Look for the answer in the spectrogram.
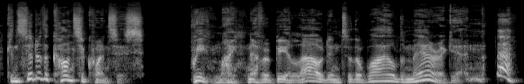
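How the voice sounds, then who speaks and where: A man's voice: medium pitch, a bit bright, no echo, clean studio sound. An actor voicing a vain, charming young sea-blessed fish-man in a video game, with theatrical, grandiloquent, teasing delivery and formal phrasing. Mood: reproving, then wry, amused. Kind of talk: video game character dialogue.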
